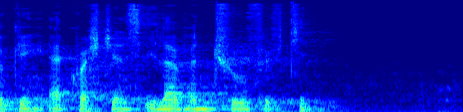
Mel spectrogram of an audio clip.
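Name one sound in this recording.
A young man speaks calmly into a close microphone.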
